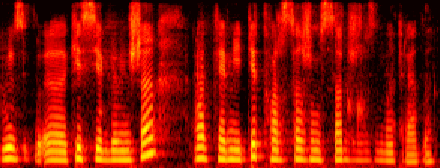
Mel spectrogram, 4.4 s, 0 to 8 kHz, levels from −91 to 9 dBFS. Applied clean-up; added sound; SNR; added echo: neural mask model DeepFilterNet 3.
